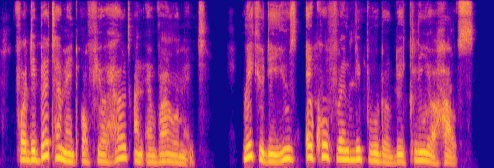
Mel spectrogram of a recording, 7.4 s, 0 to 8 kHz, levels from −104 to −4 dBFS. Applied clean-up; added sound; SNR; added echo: neural mask model Resemble Enhance denoiser.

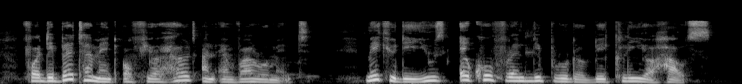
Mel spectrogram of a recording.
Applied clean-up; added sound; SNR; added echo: none; none; none; none.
